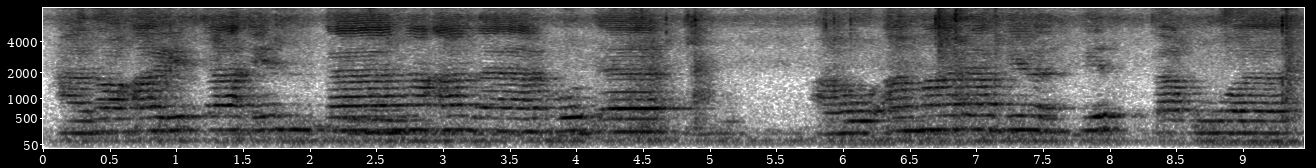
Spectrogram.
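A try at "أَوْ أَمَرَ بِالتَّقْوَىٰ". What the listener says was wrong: Amaro, roknya tebal. Amaro bit taqwa. Roknya pendekan. Amaro bit taqwa.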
